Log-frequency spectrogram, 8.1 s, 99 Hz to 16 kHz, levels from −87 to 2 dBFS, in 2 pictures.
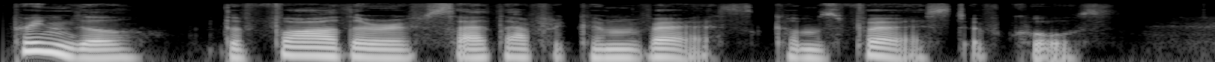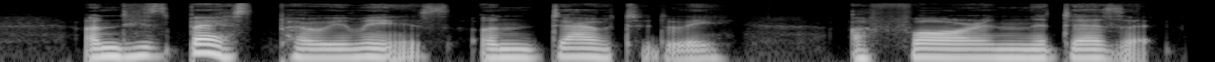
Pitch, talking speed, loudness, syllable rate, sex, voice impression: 150 Hz, 155 wpm, -21 LUFS, 5.0 syllables/s, female, slightly feminine, adult-like, slightly intellectual, slightly calm, slightly elegant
